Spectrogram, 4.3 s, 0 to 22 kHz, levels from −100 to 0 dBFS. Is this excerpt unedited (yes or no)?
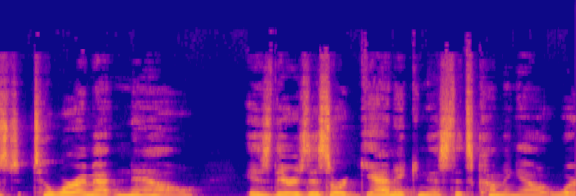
yes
